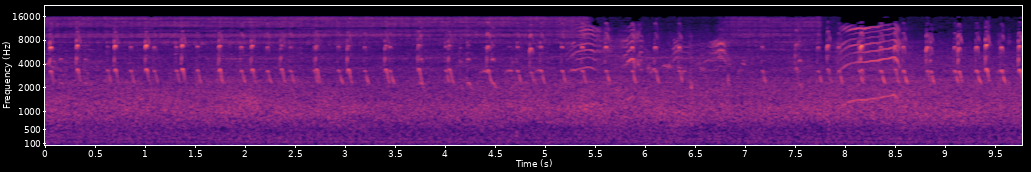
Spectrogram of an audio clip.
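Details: Common redshank at De Wollebrand water storage area, Naaldwijk, Westland, Netherlands, 11 June 2013: short downslurred piping notes repeated about three times a second over steady broadband noise, with arched, ringing harmonic calls near the end.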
